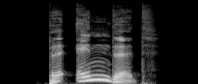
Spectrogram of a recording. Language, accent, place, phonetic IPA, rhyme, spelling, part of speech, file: German, Germany, Berlin, [bəˈʔɛndət], -ɛndət, beendet, adjective / verb, De-beendet.ogg
- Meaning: past participle of beenden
